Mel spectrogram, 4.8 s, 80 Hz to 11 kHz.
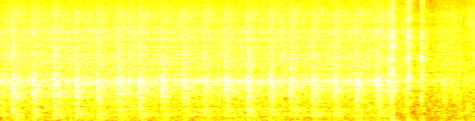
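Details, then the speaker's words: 1986 Four Winns 170 Horizon 3.0L MerCruiser carbureted engine, first start after winter storage: needed some cranking to fill the carb, then settles to an even, steady idle with soft regular pulses, no knocks or misses; running good, water exiting normally. "started up pretty good. I mean, it took a little bit of cranking probably to get the holes filled up in the carburetor. But it's running good."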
